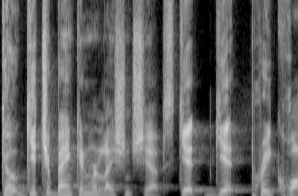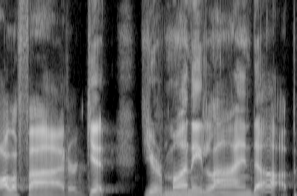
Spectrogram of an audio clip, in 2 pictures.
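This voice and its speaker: In a very clean recording with a silent background, a man speaks with a normal speaking voice, fairly high in pitch and fairly slow in pace. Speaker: real estate investor and banker. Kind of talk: casual chat.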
